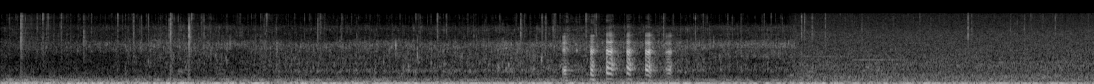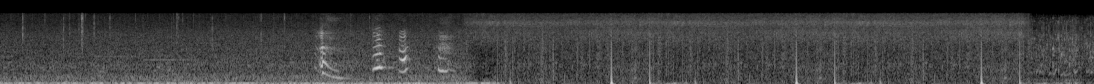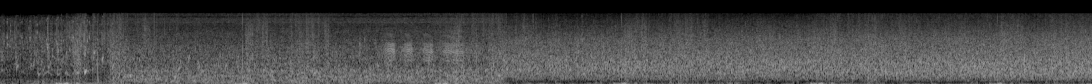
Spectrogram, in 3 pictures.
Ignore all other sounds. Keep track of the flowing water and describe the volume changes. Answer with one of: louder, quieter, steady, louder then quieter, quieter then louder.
louder.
